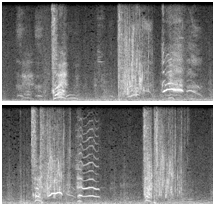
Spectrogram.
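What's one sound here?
A blade strikes a body with sharp wet thuds.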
